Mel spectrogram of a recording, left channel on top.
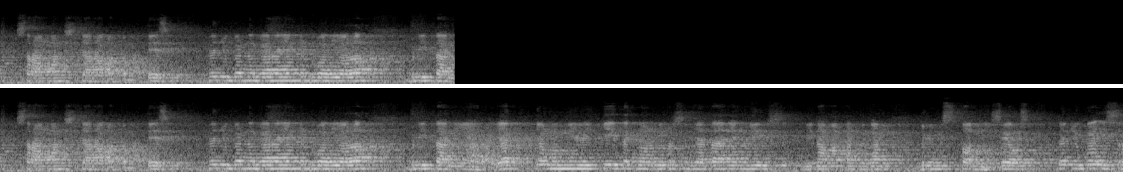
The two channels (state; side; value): drops out; left; at 4.5 s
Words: serangan secara otomatis. Dan juga negara yang kedua ialah Britania Raya yang memiliki teknologi persenjataan yang dinamakan dengan Brimstone missiles, dan juga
